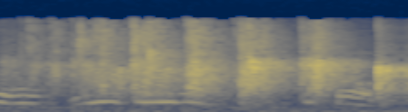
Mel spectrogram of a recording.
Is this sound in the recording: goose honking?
no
